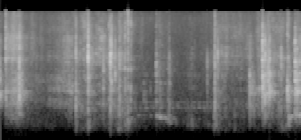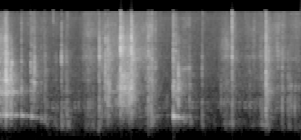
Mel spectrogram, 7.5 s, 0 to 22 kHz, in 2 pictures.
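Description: Fingertips and short nails tap and scratch the white plastic cap of a small, hollow, opaque white plastic Alive vitamin bottle while the other hand holds the bottle. The result is a quick, irregular run of dry, bright clicks and scratchy rasps with almost no low end. A few taps leave a brief hollow tone around 600 Hz.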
